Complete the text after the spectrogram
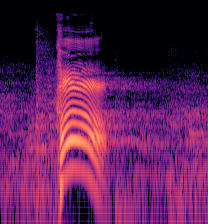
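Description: A basketball bounces on a court floor.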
